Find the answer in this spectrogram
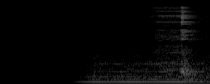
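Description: Silence for under a second, then a faint, steady low electrical hum with light room hiss.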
